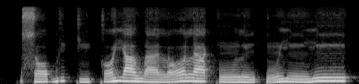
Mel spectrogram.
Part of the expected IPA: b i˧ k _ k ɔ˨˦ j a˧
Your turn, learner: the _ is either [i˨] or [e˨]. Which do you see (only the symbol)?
i˨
